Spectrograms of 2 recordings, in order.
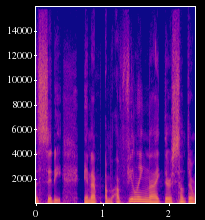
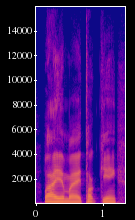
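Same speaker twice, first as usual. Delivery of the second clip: normal talking voice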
